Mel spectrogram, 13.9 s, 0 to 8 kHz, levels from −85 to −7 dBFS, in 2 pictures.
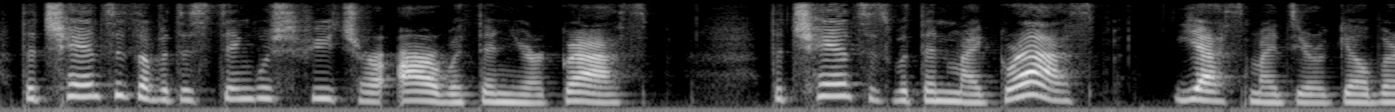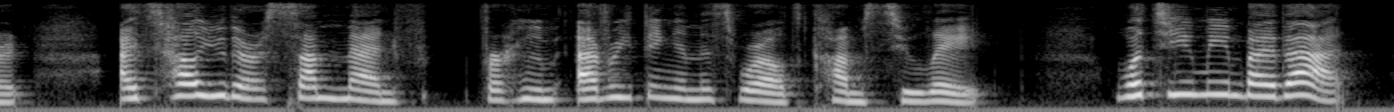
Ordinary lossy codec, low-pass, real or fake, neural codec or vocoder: Opus, 64 kbps; 7.2 kHz; real; none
